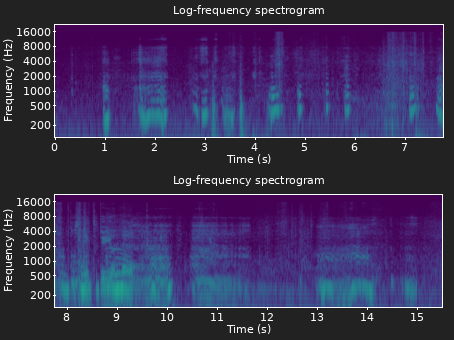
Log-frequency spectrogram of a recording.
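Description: A newborn baby cries and whimpers close by.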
